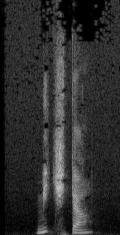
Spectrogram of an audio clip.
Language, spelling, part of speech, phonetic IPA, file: Russian, мечта, noun, [mʲɪt͡ɕˈta], Ru-мечта.ogg
- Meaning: 1. fantasy, daydream 2. dream (act or habit of imagining something, usually intensely but often unrealistically desired; something thus imagined)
